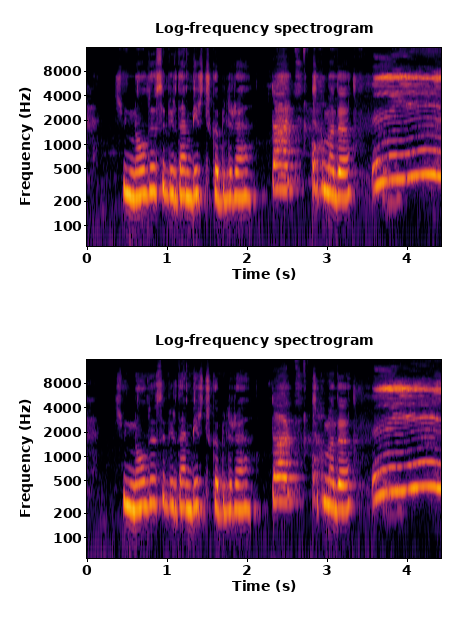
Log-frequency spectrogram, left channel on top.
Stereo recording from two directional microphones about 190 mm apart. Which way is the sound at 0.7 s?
10° left (ahead or behind).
